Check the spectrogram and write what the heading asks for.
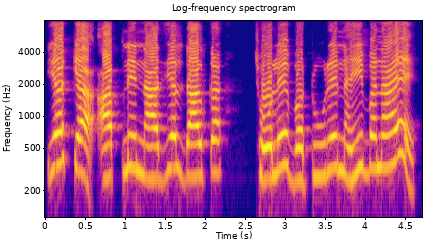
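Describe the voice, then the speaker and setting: A woman's voice: sits high, slow pace, fairly bright tone, no echo, clean studio sound. A woman voicing a sly young daughter-in-law who pleads sweetly and mocks her mother-in-law in a storybook tale.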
